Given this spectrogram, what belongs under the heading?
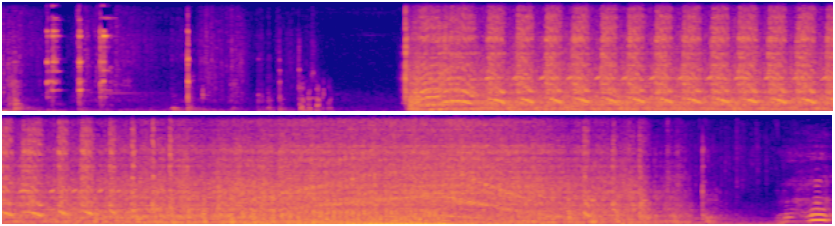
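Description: An old, long-abandoned bulldozer diesel engine running on plain diesel fuel without ether cranks briefly, then catches at about two seconds and runs loudly with a steady, rough, rumbling clatter that rises before fading near the end.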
